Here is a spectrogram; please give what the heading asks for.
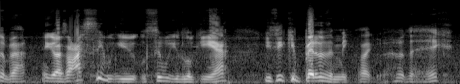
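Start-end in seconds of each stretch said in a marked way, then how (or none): none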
